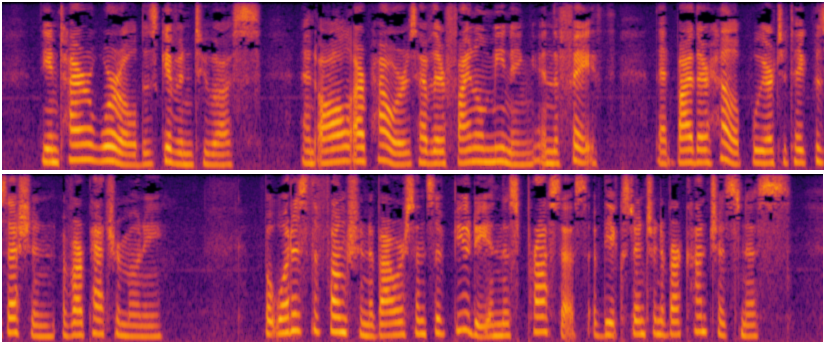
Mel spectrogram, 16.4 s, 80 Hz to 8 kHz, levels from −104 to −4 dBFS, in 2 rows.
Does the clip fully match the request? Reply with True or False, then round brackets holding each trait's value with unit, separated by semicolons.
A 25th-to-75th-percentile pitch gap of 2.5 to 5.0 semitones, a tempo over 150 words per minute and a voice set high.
True (3.2 semitones; 180 wpm; 220 Hz)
